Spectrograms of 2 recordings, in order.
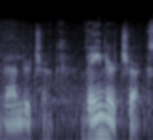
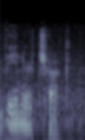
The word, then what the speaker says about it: Vaynerchuk: I wanted to continue on my topic of Gary Vaynerchuk. Sorry, I realized I pronounced it wrong. It's Gary Vaynerchuk.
